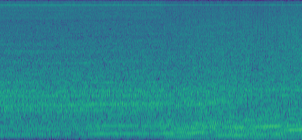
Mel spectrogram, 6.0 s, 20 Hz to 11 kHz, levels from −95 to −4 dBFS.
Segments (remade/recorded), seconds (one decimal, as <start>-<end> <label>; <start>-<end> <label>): 0.0-6.0 recorded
